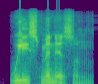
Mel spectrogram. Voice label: "Weismannism", American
